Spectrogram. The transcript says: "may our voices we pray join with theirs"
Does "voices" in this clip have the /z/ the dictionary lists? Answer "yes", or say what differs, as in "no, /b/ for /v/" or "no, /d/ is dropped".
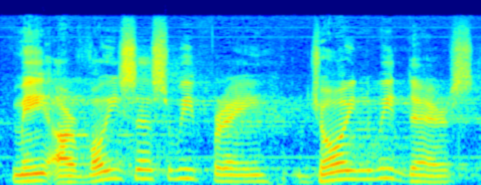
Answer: no, /s/ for /z/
